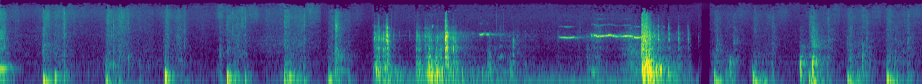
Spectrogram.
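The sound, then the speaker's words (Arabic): A door is opened to let in an arriving boy, with a series of thumps, clicks and a sliding rattle, followed by a brief squeak and a solid knock near the end. “حسنا، سوف أفتح له الباب.”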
